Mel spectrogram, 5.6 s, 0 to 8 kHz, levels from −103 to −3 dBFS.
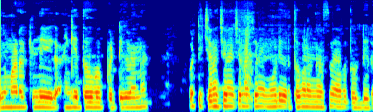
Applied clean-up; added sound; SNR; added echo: none; none; none; none.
